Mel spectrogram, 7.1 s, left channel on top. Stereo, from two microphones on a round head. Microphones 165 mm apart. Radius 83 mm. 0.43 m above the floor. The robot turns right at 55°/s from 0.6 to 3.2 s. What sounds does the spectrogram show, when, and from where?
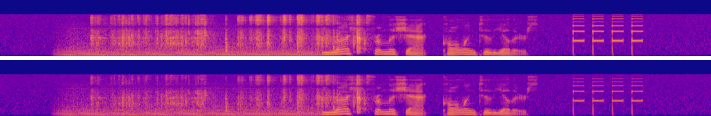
0.9 s cutlery clinking: 35° left (ahead or behind); by 3.8 s 15° left (ahead or behind)
3.2 s a man speaking: 5° right (ahead or behind)
5.7 s an alarm clock: 55° left (ahead or behind)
